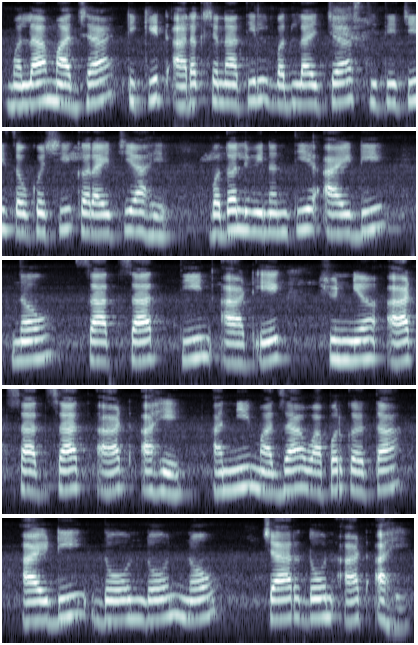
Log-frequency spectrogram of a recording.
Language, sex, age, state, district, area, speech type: Marathi, female, 30-45, Maharashtra, Wardha, rural, read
